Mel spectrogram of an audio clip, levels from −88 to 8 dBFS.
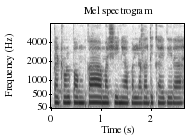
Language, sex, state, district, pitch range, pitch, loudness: Hindi, female, Bihar, Patna, 195-205 Hz, 200 Hz, -13 LUFS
